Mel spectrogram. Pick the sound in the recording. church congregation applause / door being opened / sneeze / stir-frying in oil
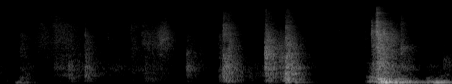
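door being opened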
